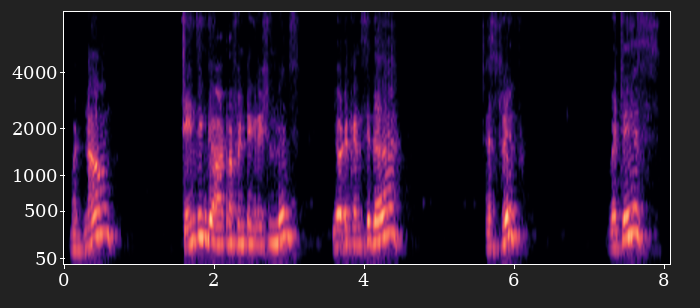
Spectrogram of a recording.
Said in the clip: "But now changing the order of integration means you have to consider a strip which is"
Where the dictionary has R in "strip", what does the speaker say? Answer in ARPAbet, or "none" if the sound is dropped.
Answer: R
